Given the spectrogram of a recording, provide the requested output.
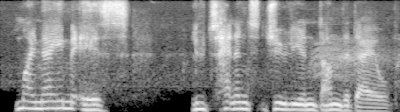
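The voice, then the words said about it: Put-on English accent. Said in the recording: “he speaks with an English accent.”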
